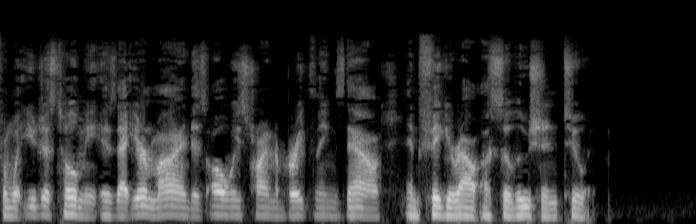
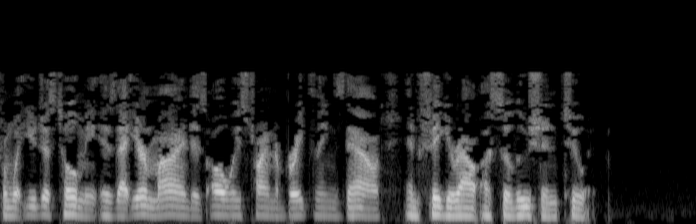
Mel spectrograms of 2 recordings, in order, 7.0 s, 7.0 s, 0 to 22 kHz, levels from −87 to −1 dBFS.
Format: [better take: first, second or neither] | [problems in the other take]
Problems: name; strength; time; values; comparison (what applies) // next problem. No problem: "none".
first | garbled, watery; badly; nothing above 6.5 kHz; slightly in the first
